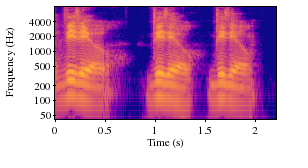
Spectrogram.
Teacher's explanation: Esa d es una flap una d rápida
